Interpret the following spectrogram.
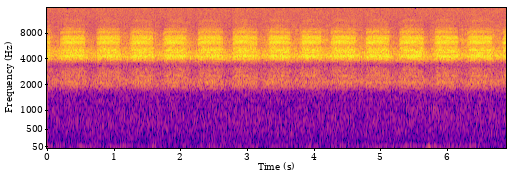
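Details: Crickets chirping in a pine forest at sunset, XY stereo: evenly spaced high-pitched chirps, about two each second, ring over a steady background hum of more insects.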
